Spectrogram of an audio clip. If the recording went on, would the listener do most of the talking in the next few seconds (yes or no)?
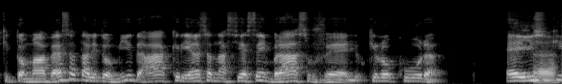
no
